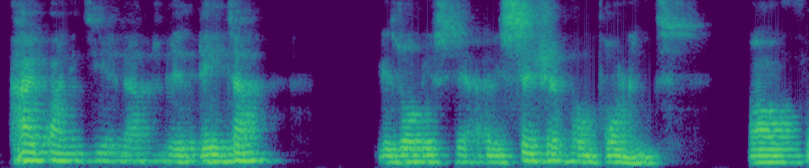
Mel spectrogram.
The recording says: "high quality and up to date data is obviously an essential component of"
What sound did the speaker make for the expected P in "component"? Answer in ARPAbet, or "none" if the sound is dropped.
P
